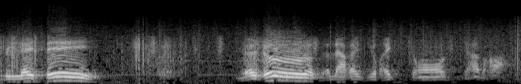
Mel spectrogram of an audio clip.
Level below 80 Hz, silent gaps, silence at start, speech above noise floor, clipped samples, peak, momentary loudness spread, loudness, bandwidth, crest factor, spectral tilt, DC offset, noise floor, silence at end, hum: -66 dBFS; none; 0 s; 23 dB; under 0.1%; -4 dBFS; 21 LU; -17 LUFS; 14.5 kHz; 14 dB; -5 dB/octave; under 0.1%; -40 dBFS; 0 s; none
